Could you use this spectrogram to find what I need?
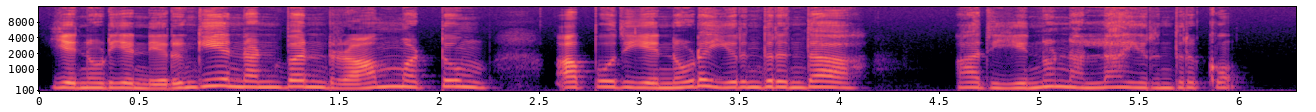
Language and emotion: Tamil, sad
